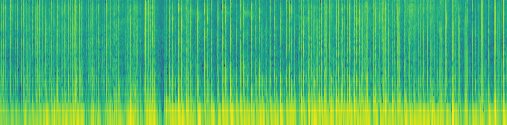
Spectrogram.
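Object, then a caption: Leather-covered stuffed cushion. Long fingernails on both hands tap and scratch quickly across a soft, stuffed, dark grey leather-covered cushion. The result is a dense stream of short, dull, low thuds with a light scratchy texture, fast enough that the hits blur together.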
